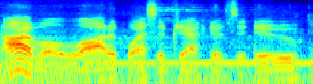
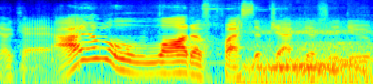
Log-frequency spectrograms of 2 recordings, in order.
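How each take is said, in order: First: Lower, softer, worn-out voice; tired suffering voice. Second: Said in the usual way. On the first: Shown as a demonstration. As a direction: say it like you're exhausted. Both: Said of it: "the tired, suffering voice".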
